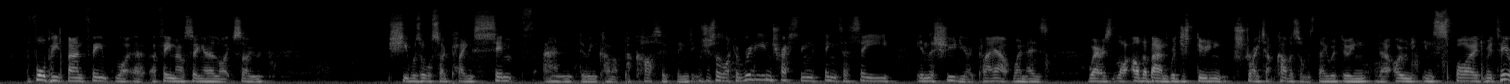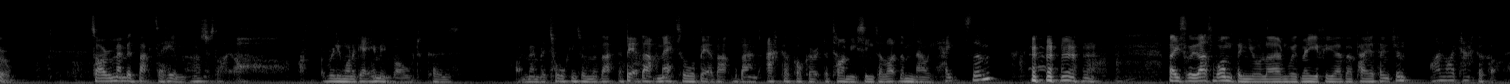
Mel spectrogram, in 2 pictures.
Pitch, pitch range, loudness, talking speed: 130 Hz, 120-150 Hz, -41 LUFS, 235 wpm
